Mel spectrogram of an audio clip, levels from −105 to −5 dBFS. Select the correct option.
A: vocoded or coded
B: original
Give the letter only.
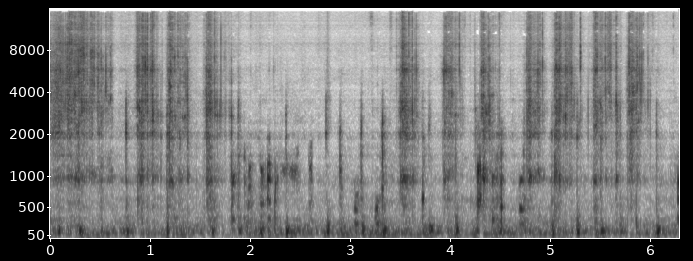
A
